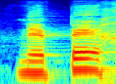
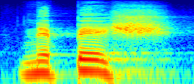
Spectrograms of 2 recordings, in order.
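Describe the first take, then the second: First: The word ends with a harsh throaty sound. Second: The word ends with a soft sh sound. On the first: "las letras S H en el hebreo se pronuncian en hebreo como J" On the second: "así como suena"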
